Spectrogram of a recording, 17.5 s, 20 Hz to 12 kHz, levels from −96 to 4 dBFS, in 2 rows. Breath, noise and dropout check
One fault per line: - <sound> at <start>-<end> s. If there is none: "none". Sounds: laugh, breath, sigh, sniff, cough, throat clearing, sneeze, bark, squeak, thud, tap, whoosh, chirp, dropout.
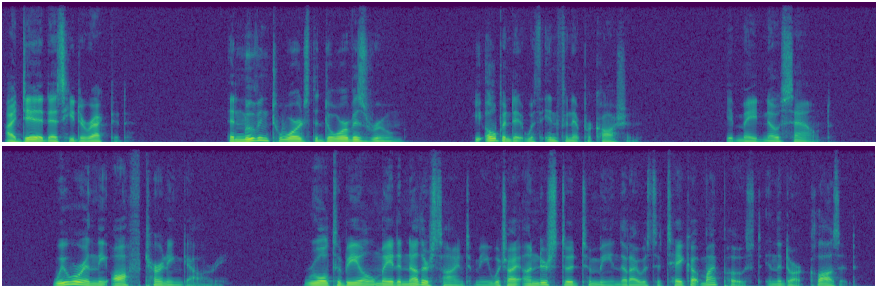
none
